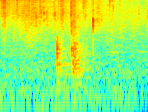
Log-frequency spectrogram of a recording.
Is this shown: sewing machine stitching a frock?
no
